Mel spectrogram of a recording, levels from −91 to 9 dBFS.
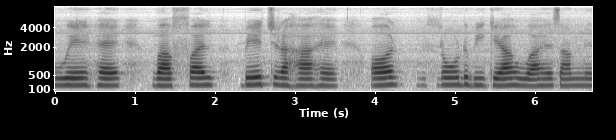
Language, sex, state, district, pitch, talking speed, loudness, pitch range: Hindi, female, Chhattisgarh, Korba, 200 Hz, 125 wpm, -17 LUFS, 190-205 Hz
